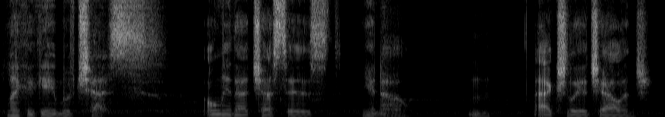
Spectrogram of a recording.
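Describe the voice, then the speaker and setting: A low-pitched demon king played by a man speaks in a slow, theatrical drawl. He is a dominant villain in an ASMR roleplay, mocking and condescending as he toys with his prey. Faint noise sits behind the voice. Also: sharp tone, full character voice. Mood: haughty, playful. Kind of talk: ASMR roleplay acting, addressed to the listener.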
